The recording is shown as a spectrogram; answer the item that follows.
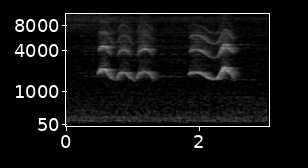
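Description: In Zelda: Breath of the Wild, a character whistles to call a horse. Two clear, bright whistled phrases, each with a rising and falling lilt, are separated by a short pause, with no talk.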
